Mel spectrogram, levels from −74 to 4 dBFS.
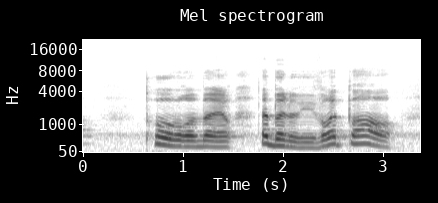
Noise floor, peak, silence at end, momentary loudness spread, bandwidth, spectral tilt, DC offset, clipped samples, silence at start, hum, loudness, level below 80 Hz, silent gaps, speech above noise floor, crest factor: -55 dBFS; -6 dBFS; 0.25 s; 7 LU; 14 kHz; -5 dB/octave; under 0.1%; under 0.1%; 0 s; none; -24 LUFS; -68 dBFS; none; 31 dB; 18 dB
